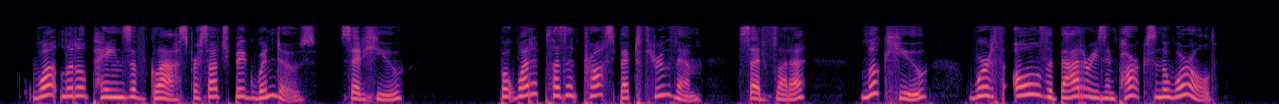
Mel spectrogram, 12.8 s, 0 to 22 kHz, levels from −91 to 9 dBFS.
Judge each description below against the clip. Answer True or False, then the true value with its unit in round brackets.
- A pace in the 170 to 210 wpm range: False (145 wpm)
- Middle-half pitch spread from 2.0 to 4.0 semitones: False (5.5 semitones)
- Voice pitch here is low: False (280 Hz)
